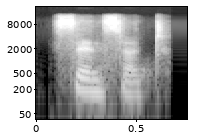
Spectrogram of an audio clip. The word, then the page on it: sensate: Indian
